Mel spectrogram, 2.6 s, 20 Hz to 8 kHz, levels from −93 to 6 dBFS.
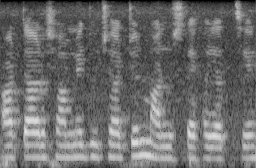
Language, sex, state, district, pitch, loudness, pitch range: Bengali, female, West Bengal, Paschim Medinipur, 215 Hz, -15 LUFS, 200-220 Hz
